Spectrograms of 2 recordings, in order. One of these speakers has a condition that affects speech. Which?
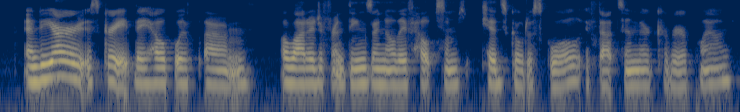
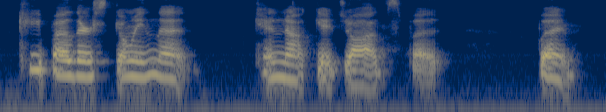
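The second: cerebral palsy; affects muscles.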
